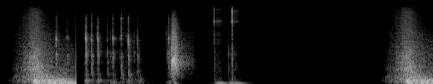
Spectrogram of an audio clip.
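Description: Intro sound effects: a whoosh, then a quick burst of computer-keyboard typing, another short whoosh and a soft thud. After about a second of silence, a new whoosh builds near the end.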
